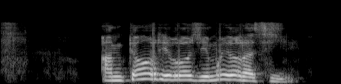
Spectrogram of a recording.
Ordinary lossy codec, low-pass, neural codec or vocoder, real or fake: Opus, 64 kbps; 7.2 kHz; codec, 16 kHz, 4.8 kbps, FACodec; fake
